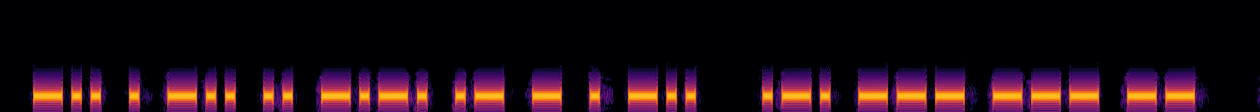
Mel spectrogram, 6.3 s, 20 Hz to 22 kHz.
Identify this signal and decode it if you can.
Morse code, heard as a keyed tone, about 25 wpm, 600 Hz. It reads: DEDICATED ROOM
